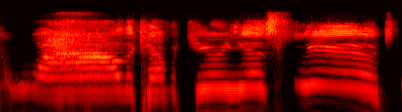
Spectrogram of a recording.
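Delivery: very high, drawn-out gushing; mock amazement. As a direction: gush in a high voice, stretching it out. Acting out photoshopped sales pitch.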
